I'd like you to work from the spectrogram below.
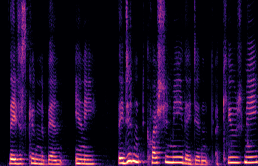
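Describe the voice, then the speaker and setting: A woman's fairly high, dark and mellow voice with a Midwestern American accent. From US Midwest, rural Nebraska. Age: 70s. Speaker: grandmother interviewed about adoption. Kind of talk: interview, personal testimony. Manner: halting, with restarts.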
